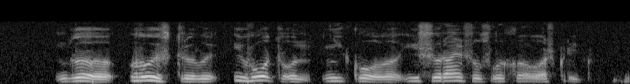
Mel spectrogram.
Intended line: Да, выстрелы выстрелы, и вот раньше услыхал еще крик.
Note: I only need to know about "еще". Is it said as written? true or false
false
